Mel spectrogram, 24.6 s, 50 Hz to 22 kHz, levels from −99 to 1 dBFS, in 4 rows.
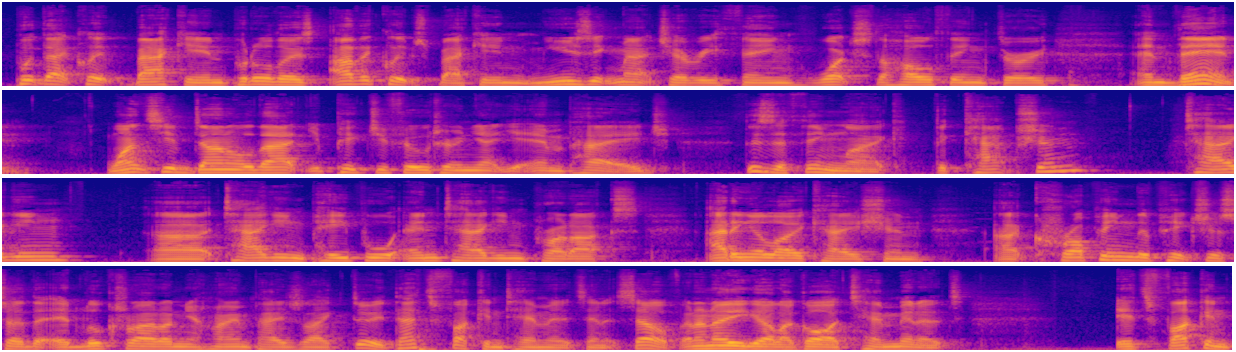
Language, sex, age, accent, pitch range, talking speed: English, male, 20-39, Australian, 100-120 Hz, 205 wpm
